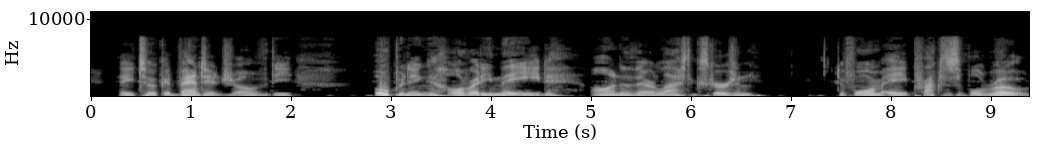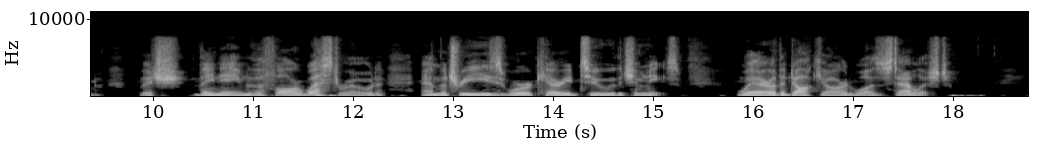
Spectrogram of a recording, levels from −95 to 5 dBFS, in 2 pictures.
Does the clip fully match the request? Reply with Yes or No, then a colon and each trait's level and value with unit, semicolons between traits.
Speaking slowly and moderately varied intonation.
Yes: slow, 120 wpm; average, 4.2 semitones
